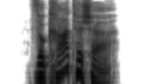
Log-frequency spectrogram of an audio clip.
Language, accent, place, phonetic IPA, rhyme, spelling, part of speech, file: German, Germany, Berlin, [zoˈkʁaːtɪʃɐ], -aːtɪʃɐ, sokratischer, adjective, De-sokratischer.ogg
- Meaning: inflection of sokratisch: 1. strong/mixed nominative masculine singular 2. strong genitive/dative feminine singular 3. strong genitive plural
